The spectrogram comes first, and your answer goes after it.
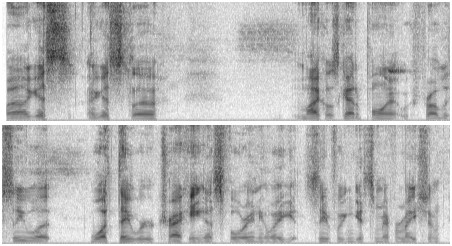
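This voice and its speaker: A man with a low-pitched, crisp and bright voice chats informally during a tabletop game. He is a player talking things through, hesitating as he works out what to say. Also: level tone, moderate pace. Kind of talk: casual group chat during a tabletop game.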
